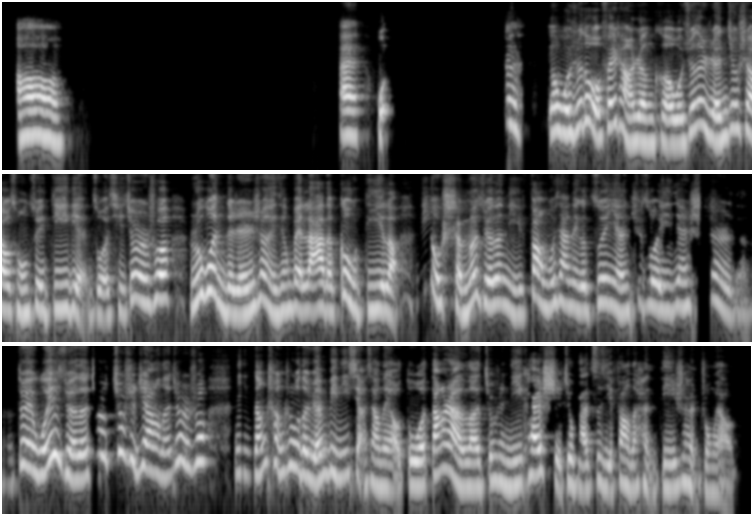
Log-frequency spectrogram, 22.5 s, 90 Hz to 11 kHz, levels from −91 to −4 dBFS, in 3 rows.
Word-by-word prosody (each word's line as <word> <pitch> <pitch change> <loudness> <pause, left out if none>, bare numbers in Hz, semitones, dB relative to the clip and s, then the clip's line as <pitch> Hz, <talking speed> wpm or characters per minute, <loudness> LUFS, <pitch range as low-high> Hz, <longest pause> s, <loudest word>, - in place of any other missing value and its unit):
哦。 230 -3 +4 2.7
哎， 245 0 +2
我 - - -1 1.1
对。 335 -3 0 0.3
呃， 270 +2 +1
我 260 -1 +4
觉 300 - -1
得 365 +2 +1
我 - - +7
非 310 +7 +2
常 285 -11 +2
认 200 -1 +2
可。 195 -1 0
我 195 +1 +2
觉 280 - -1
得 335 - 0
人 225 -7 +1
就 300 +3 -3
是 290 -2 -1
要 230 - +7
从 210 -2 -3
最 230 0 -2
低 235 +3 -5
点 225 -4 -2
做 190 -2 -2
起， 205 +3 -9
就 315 - -1
是 285 -2 +3
说， 315 +2 +6 0.2
如 300 +8 +1
果 390 +1 +6
你 260 - -1
的 210 - +1
人 200 +3 +2
生 290 -4 -1
已 205 - -2
经 225 +2 -4
被 235 -3 +3
拉 230 +2 +7
得 220 - +1
够 270 0 0
低 230 +2 -3
了， 220 - +3 0.2
你 - - -20
有 285 - +3
什 240 - 0
么 300 +10 +2
觉 270 -5 +1
得 280 +1 +1
你 215 -6 -6
放 230 - +4
不 - - -4
下 280 +1 -1
那 255 -2 -5
个 225 - -1
尊 275 +6 -3
严， 215 -1 -2
去 265 - -17
做 250 -1 -2
一 225 0 -7
件 255 0 -5
事 240 - -11 0.2
儿 230 -9 -6
的 205 - -17
呢？ 215 - -23
对， 360 -3 +1
我 295 -1 +3
也 485 - +6
觉 260 -3 +1
得， 245 +2 +1
就 - - -15 0.2
就 - - -2
是 420 - 0
这 355 - -3
样 310 -3 +2
的， 260 +1 -6
就 415 - -3
是 360 - -4
说 405 +3 +2 0.3
你 285 -1 -13
能 275 +6 0
承 390 -5 -3
受 355 -2 -2
的， 280 - +2
远 230 +4 +1
比 290 -1 -3
你 260 +1 -7
想 280 - -4
象 210 -3 -2
的 195 - -3
要 - - -2
多。 205 0 +2
当 280 +5 +3
然 200 -9 +4
了， 195 0 +1
就 235 +4 -7
是 230 - -5
你 205 0 -4
一 220 - -6
开 275 +2 +4
始， 280 -1 -3
就 220 -2 -3
把 180 -2 -2
自 230 +5 -9
己 185 - -5
放 215 +1 -1
得 185 - -5
很 205 -3 -9
低， 190 0 -7
是 220 +3 -7
很 200 - -6
重 175 -2 -10
要 165 - -7
的。 100 - -23
240 Hz, 305 characters per minute, -20 LUFS, 210-285 Hz, 2.7 s, 我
